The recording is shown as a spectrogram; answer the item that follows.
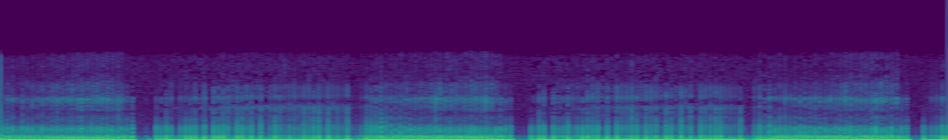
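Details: Cat purring close up indoors: a deep, continuous low rumble broken by short breathing pauses at roughly one-and-a-half-second intervals, with no other clear sounds.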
